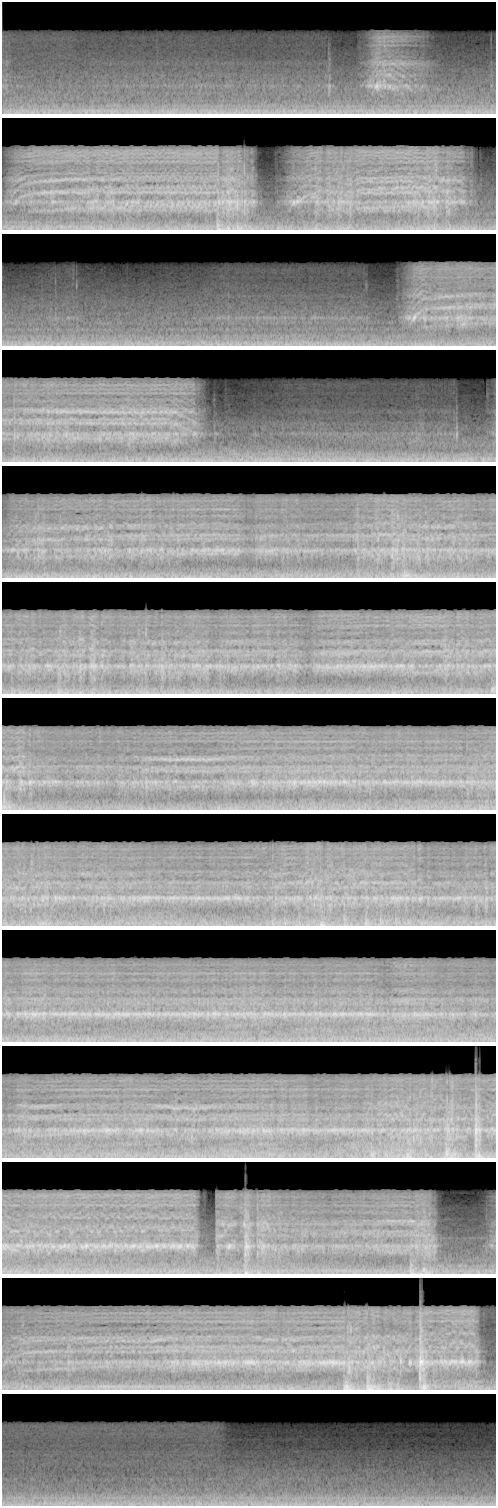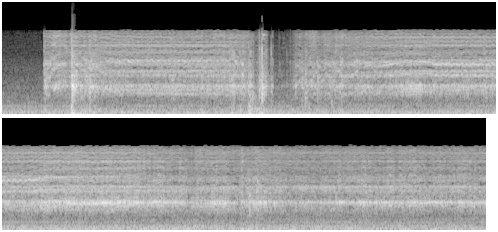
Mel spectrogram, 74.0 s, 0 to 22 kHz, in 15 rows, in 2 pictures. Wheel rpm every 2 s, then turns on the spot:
30, 20, 60, 160, 130, 10, 20, 180, 80, 20, 190, 230, 230, 230, 220, 230, 230, 230, 230, 230, 230, 230, 230, 220, 220, 240, 220, 140, 220, 160, 0, 0, 130, 160, 210, 230, 230.
0-2 16-18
